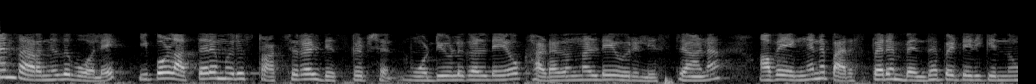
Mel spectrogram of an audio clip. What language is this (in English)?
Malayalam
